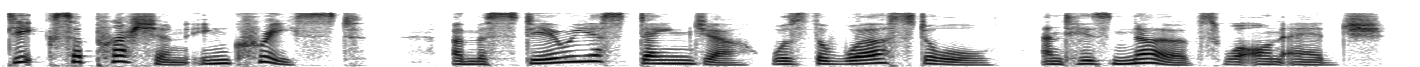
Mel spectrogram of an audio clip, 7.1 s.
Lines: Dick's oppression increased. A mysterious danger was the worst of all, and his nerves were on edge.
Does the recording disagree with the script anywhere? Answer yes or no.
yes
